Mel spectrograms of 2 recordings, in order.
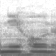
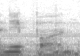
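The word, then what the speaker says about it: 日本: into now but it's that P turned into um H at some point in the history of the language which is why it can either be said Nihon or Nippon because there's kind of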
